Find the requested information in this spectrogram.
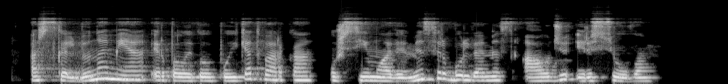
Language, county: Lithuanian, Tauragė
